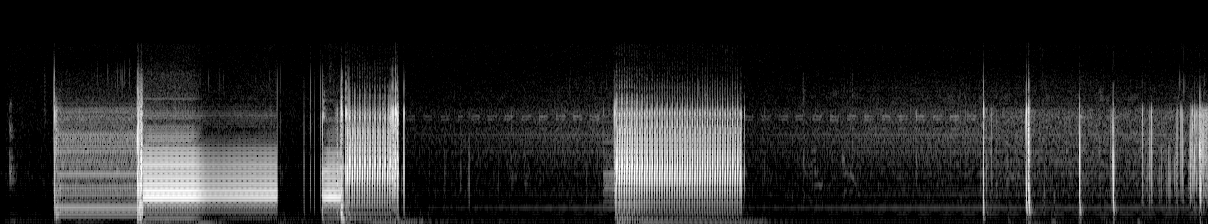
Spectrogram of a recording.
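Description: A Bell System CDO step-office telephone line being dialed with a digit other than zero: a buzzing dial tone, short bursts of harsh line tones, then a few sharp, evenly spaced clicks of the digit being pulsed out. No voices.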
